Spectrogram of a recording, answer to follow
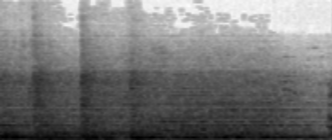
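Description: Movie trailer soundtrack: a sustained, droning music score with a couple of sharp hits in the first second.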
